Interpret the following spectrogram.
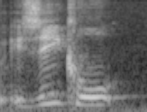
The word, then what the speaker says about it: Ezekiel: So Ezekiel, that's how you pronounce his name, has been sort of, I'm not really sure what the word is.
